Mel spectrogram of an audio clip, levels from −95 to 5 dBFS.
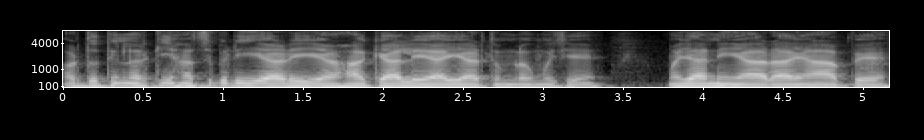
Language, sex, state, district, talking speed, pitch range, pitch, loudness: Hindi, male, Chandigarh, Chandigarh, 255 wpm, 105-130 Hz, 115 Hz, -17 LUFS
